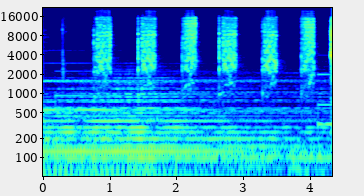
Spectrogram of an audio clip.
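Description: Rhythmic rasping strokes of a blade being sharpened in The Long Dark, about seven even scrapes at a steady pace over a quiet low ambient drone.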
